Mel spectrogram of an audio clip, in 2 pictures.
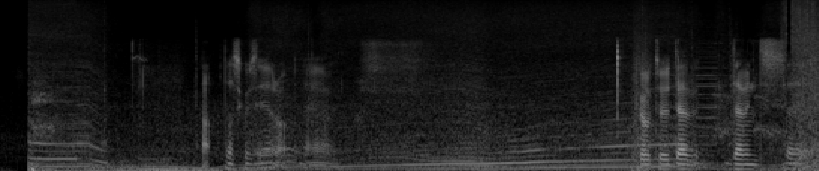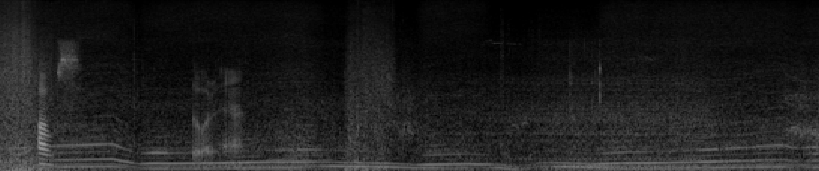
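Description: A car engine revs and roars, rising and falling as it shifts gears.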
